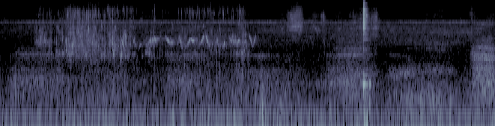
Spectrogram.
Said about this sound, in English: I water it.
